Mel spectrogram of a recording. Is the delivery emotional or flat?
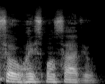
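flat. It is said flatly, without feeling. The speaker calls it wrong. "Não diz"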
